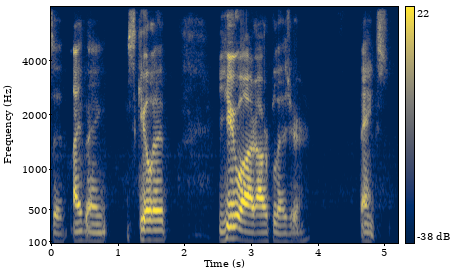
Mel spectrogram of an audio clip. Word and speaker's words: Skillet: That's how you pronounce it, I think. Skillet, you are our pleasure.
